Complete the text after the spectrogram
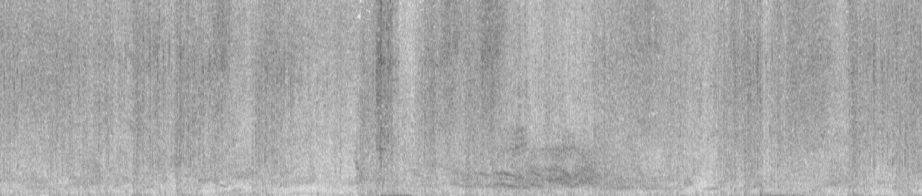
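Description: Electric bolts crackle and buzz loudly.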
